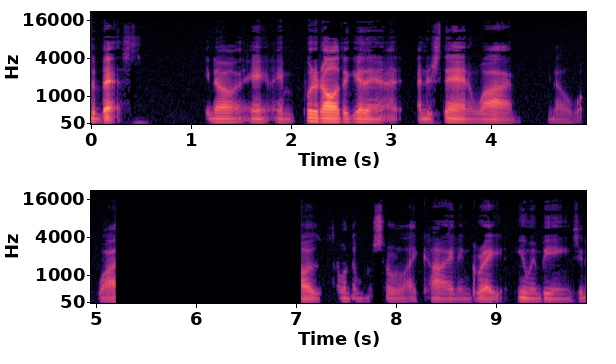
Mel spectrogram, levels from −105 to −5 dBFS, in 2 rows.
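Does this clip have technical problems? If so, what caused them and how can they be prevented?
Yes. Likely a lost input link or mute left the recorder writing silence: an audio dropout to silence from 5.19 to 7.06 s erases about 1.86 s of speech, with no room tone. Monitoring input levels and securing cables and connections prevents it.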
